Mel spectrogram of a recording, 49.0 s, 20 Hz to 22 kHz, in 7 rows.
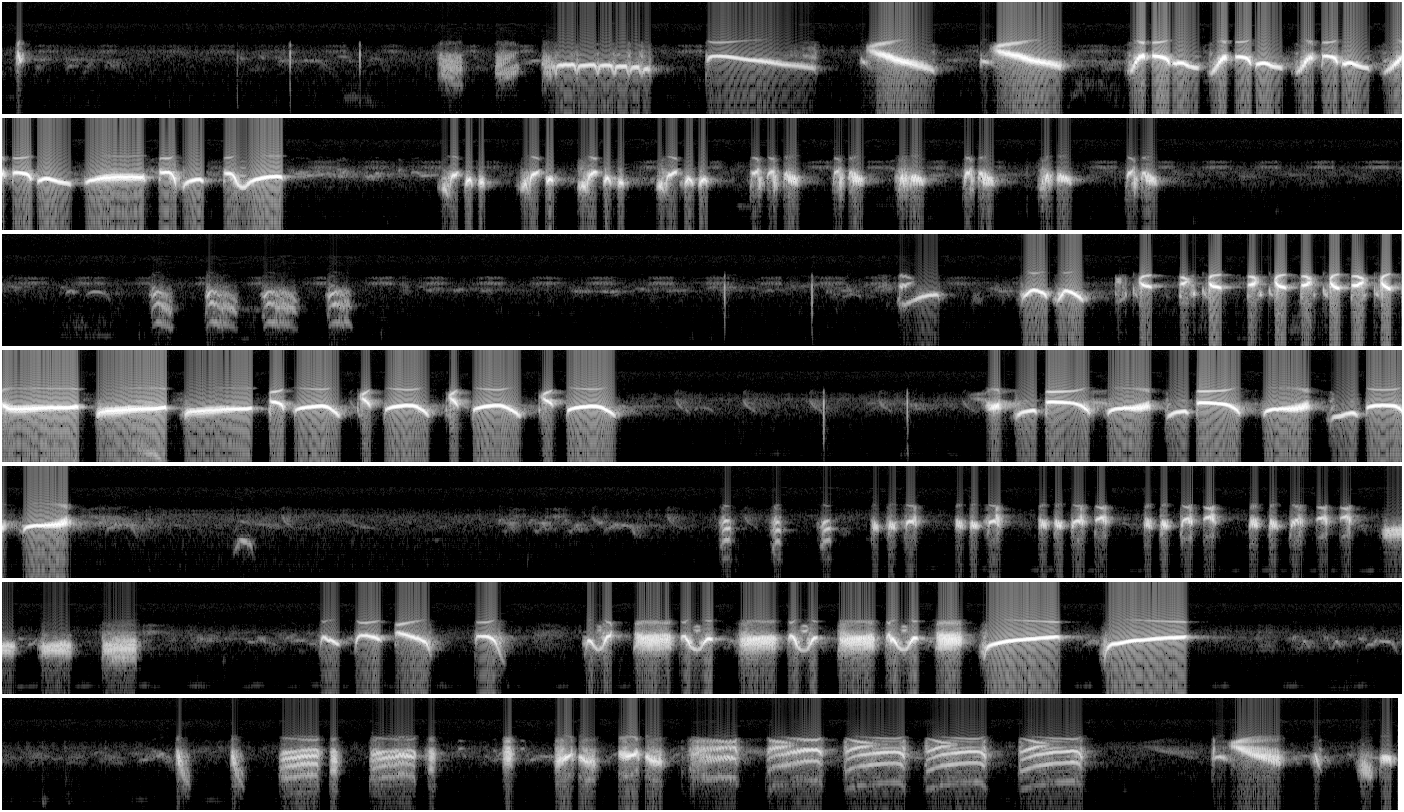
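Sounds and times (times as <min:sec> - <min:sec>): bird singing whistled notes: 0:00.0 - 0:48.9.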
